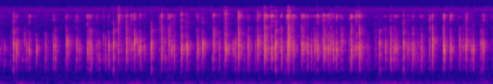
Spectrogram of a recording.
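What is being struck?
Mechanical keyboard with PBT plastic keycaps.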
